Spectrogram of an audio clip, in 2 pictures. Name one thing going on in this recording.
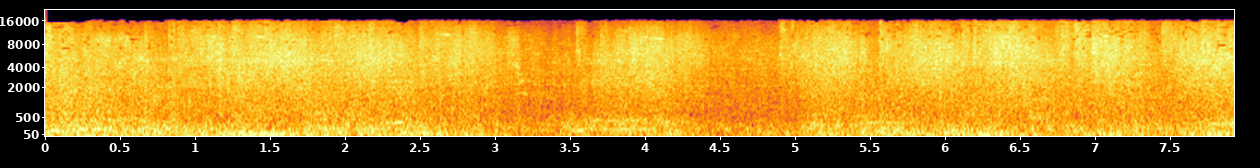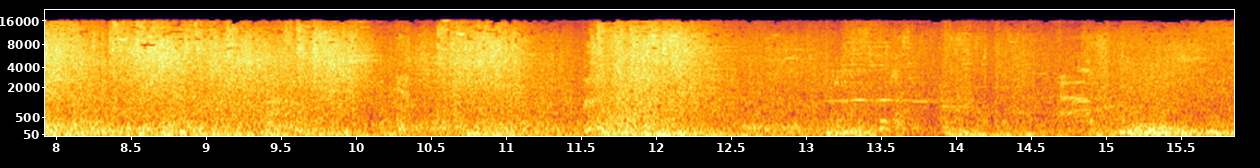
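Water splashes heavily as a large creature thrashes.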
